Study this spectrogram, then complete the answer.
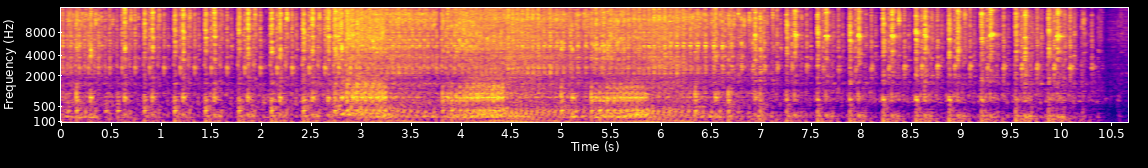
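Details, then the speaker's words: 1988 Harley FXR V-twin after a new Crane lifter was fitted: a sharp, light tick about three times a second over the uneven idle. The same lifter is still noisy and is suspected of not pumping up; cause not confirmed. "Same damn lifter still going. Okay, let's put it in gear. Let's see if we can find what that lifter's on."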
